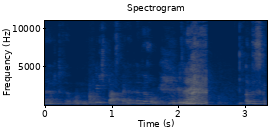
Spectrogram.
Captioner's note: laughing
